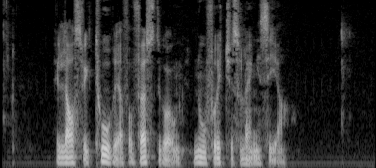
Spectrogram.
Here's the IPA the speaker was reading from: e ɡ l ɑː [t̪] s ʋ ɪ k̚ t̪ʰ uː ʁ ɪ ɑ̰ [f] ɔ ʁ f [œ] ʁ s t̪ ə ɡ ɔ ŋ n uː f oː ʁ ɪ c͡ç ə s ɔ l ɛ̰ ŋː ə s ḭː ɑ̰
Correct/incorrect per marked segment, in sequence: incorrect, correct, correct

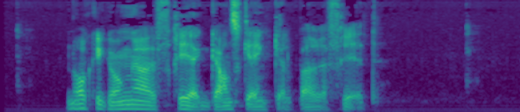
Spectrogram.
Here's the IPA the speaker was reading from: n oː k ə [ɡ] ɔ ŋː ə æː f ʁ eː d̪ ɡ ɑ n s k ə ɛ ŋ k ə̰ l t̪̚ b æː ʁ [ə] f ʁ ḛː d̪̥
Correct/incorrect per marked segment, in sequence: correct, correct

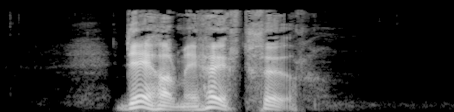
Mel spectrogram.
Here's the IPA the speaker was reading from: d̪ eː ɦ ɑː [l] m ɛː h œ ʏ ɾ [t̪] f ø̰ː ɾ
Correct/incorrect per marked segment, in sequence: incorrect, correct

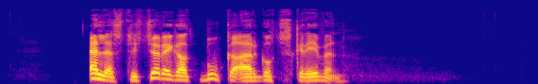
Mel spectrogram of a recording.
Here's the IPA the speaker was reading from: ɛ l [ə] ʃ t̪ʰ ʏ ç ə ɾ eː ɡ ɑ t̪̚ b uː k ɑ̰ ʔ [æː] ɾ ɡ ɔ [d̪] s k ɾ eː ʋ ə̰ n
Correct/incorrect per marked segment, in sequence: correct, correct, incorrect

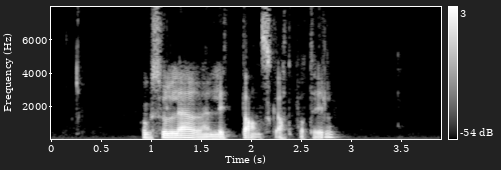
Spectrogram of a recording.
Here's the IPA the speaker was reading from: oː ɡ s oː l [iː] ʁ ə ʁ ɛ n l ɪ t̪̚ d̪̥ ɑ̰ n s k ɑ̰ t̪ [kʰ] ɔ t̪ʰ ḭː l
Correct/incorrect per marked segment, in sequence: incorrect, incorrect

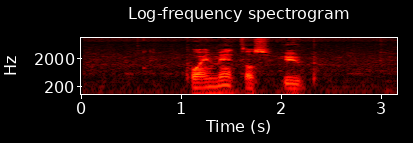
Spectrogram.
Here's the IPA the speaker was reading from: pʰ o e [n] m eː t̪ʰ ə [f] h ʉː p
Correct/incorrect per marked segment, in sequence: correct, incorrect

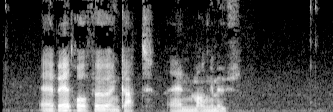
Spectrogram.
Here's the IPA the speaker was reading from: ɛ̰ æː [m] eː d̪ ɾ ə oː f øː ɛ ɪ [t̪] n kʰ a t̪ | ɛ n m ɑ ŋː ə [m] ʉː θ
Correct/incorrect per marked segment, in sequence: incorrect, incorrect, correct

